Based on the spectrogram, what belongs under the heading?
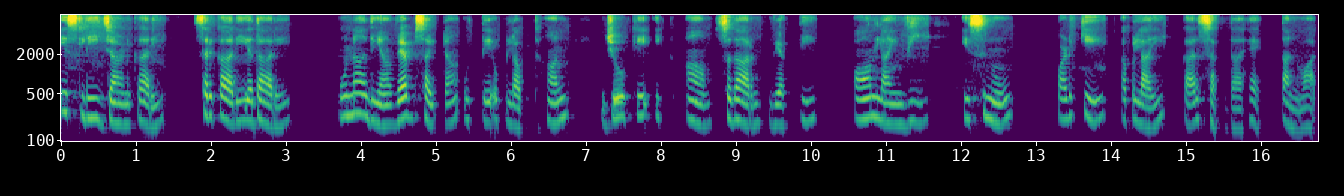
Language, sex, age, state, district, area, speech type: Punjabi, female, 45-60, Punjab, Fazilka, rural, spontaneous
